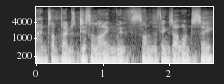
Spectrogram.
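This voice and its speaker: This man speaks at a fairly quick pace in a medium pitch. His voice is somewhat breathy, and there is audible room echo. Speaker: academic panelist. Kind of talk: conference presentation.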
